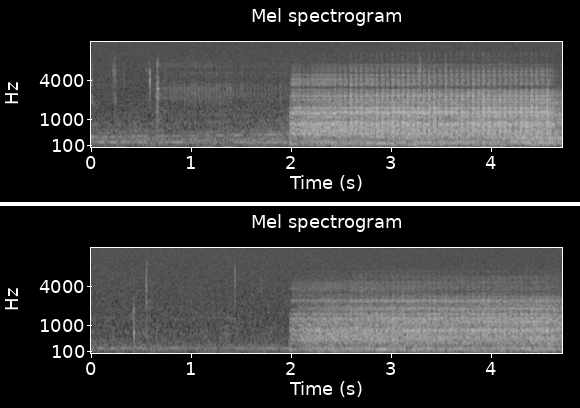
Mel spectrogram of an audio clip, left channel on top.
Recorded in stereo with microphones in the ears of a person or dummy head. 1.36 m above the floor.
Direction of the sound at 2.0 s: 45° left (ahead or behind).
